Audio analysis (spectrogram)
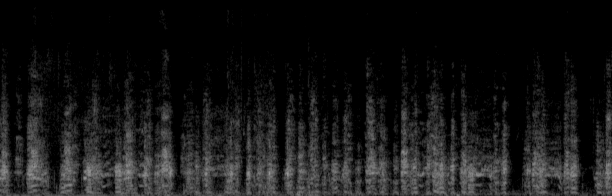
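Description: A dense flock of ducks and geese in a tunnel-style enclosure honks and quacks loudly and continuously, with overlapping calls close to the listener.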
